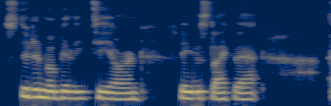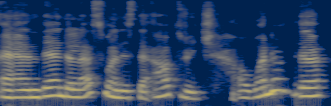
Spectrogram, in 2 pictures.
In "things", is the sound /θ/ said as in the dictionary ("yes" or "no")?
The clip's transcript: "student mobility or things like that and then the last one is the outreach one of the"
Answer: yes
